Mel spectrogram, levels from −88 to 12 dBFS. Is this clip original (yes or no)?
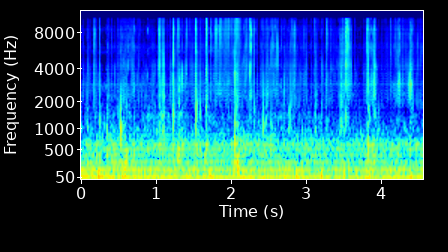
no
